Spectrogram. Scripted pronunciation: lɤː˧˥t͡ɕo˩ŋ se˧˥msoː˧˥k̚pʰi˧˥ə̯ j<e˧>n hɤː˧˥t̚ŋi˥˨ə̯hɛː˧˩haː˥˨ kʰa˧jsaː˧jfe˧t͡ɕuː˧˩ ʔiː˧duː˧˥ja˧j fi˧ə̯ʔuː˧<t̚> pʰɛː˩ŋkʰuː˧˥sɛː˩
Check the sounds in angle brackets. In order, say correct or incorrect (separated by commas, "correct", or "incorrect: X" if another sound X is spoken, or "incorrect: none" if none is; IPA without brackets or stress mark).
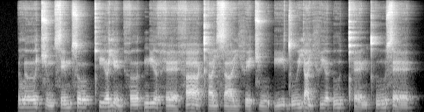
incorrect: e˩˧, correct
